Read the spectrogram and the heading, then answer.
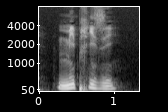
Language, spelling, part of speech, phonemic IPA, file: French, mépriser, verb, /me.pʁi.ze/, Fr-mépriser.ogg
- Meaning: to hate, despise, scorn, disdain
